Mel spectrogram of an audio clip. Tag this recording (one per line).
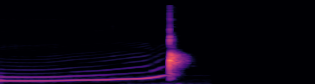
Cortinilla
Sound
Samples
